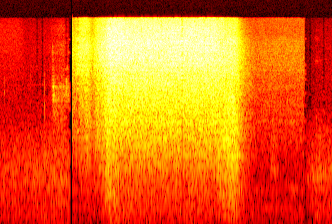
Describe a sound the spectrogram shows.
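A pressure cooker whistles loudly, releasing a rush of hissing steam.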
